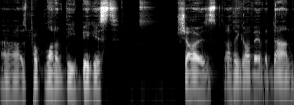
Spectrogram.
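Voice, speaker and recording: An Australian-accented man on a very clean recording with a silent background. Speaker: podcast host, former freestyle motocross rider. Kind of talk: podcast interview.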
